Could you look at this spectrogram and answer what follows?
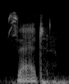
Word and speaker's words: Z: I learned today that when it comes to the UK and British pronunciations, I didn't know that the letter How do you say the letter Z? zed Wow, where did that come from?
